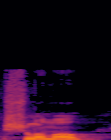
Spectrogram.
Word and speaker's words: Shlomo: Solomon's name in Hebrew is pronounced Shlomo, and it comes from the Hebrew word Shalom.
